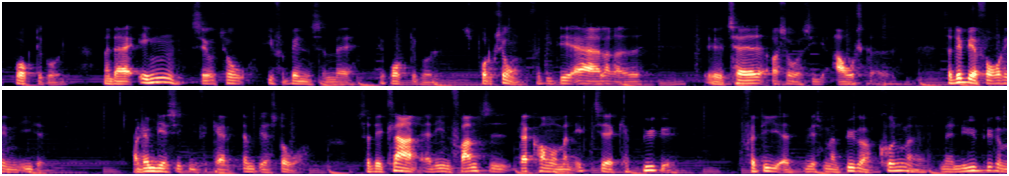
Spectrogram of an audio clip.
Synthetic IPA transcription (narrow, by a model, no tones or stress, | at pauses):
b̥ʁɔ̽ɡ̥̚d̥əɡ̥ɔ̽l | mend̥ɑ̈æɐʔe̝ŋn̩se̝ot͡sʰo̝̰ː | ifɒ̽b̥e̝n̰l̩səmed̥e̝b̥ʁɔ̽ɡ̥̚d̥əɡ̥ɔ̽lspʰʁod̥u̥ɕo̝̰ːnfɒ̽d̥ḭːd̥e̝ʔæɐæləʁɛːð̞ˠə | t͡sʰɛːð̞̩ˠɒ̽sɔ̰ːɒsiːɑ̈ʊsɡ̥ʁɛ̰ːð̩ˠsɒ̽d̥e̝b̥liɐfɒːɾe̝̰ːln̩ʔid̥e̝ | ɒ̽d̥emb̥liɐsiɡ̥nifi̥kʰæn̰d̥ːemb̥liɐsd̥o̝ɐ̰sɒ̽d̥e̝ɐkʰlɑ̰̈ːd̥æɾienfʁamt͡sʰið̞̰ˠd̥ækʰɒ̽m̰ɐmænʔe̝ɡ̥ə̥t͡sʰe̝lækʰæb̥yɡ̥ə | fɒ̽d̥ḭːæd̥ʋe̝smænb̥yɡ̥ɐkʰɔ̽nmemenyːb̥yɡ̥ə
